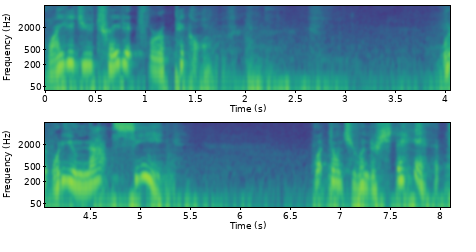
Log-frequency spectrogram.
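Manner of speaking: puzzled, confused sound. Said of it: "the perplexed tone".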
